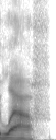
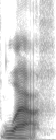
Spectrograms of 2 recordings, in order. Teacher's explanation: Say laugh. Feel nothing. That's unvoiced F. Laugh. Yep, nothing.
